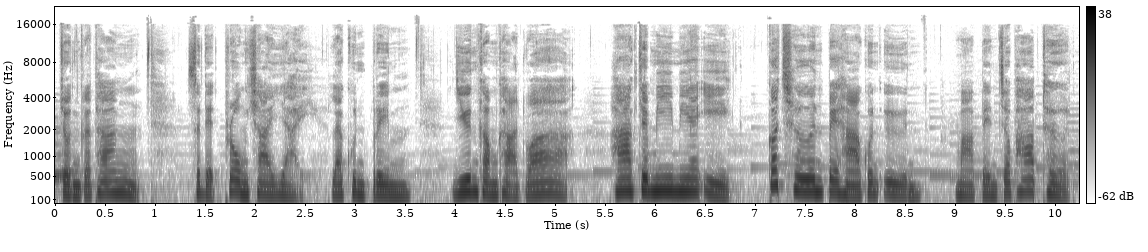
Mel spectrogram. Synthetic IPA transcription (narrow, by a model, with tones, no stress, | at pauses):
t͡ɕo˧nkɾa˧t̪ʰa˥˩ŋ | sa˧de˨˩t̪̚pʰɾa˦˥ʔo˧ŋt͡ɕʰaː˧jːa˨˩j | lɛ˦˥ʔkʰu˧npɾi˧m | jɯː˦˥˩nkʰa˧mkʰaː˨˩t̪̚waː˥˩ | haː˨˩k̚t͡ɕa˨˩ʔmiː˧mi˧ɐʔiː˨˩kː | ɔː˥˩t͡ɕʰɤː˧npa˧jɦaː˩˦kʰo˧nʔɯː˨˩n | maː˧pe˧nt͡ɕa˥˩wpʰaː˥˩p̚t̪ʰɤː˨˩t̪̚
